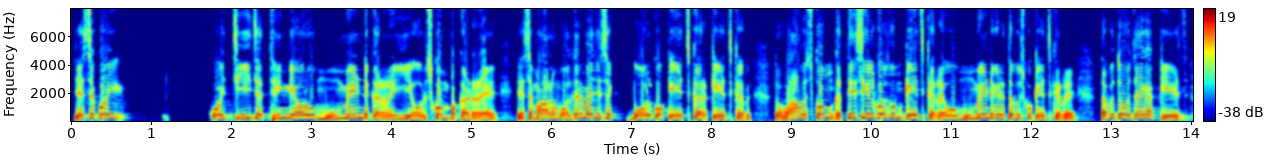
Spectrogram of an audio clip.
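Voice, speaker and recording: A man's voice: high voice, fairly even intonation, clear, resonant tone. A man teaching English for competitive exams, explaining answers step by step and repeating key points to his students. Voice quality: reads English example sentences slowly and deliberately. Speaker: English teacher for exam prep. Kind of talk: exam-prep lesson explaining answers.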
